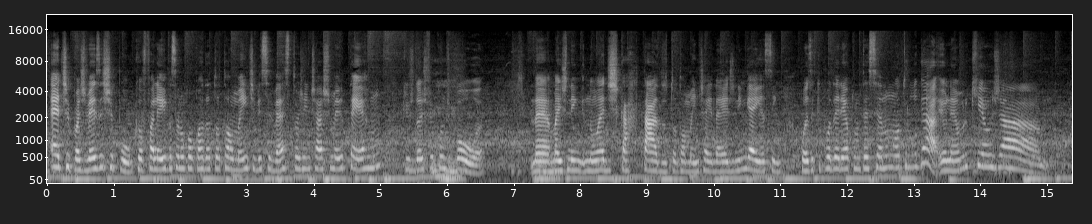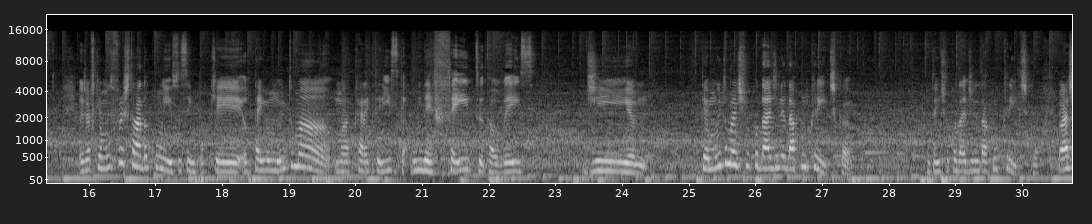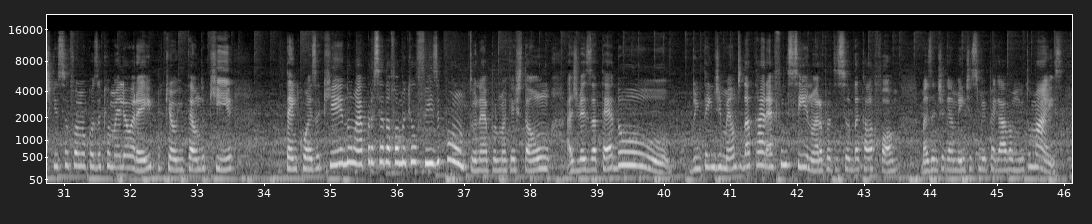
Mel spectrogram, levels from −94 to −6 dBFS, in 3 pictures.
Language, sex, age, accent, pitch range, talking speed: Portuguese, female, 20-39, Brazilian, 210-275 Hz, 180 wpm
